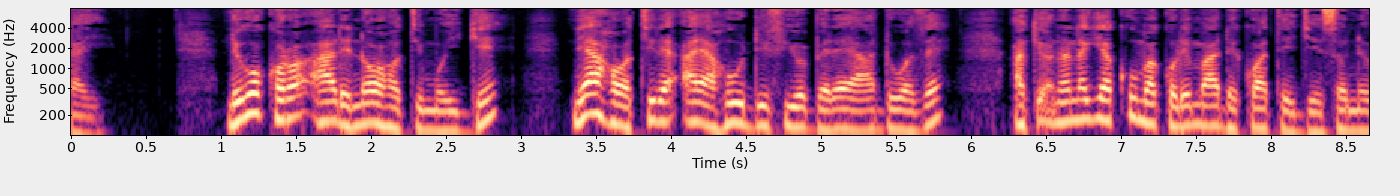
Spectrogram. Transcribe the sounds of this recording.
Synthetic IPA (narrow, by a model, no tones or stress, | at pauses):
ai | neɣokɔɾɔʔaɾenɔɦɔtimoiɡe | neaɦɔtiɾɛʔajaɦudifiobɛɾɛjaːdoɔðɛ | akeɔnanaɣiakuːmakoɾemaːdekwated͡ʒɛsone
